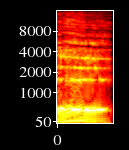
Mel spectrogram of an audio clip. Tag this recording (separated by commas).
eructation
